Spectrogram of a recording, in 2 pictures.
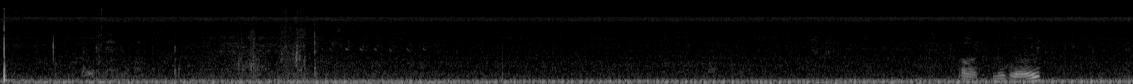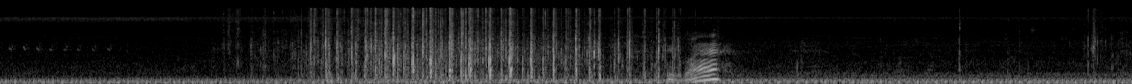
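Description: A small engine runs steadily with a low throb. About fourteen seconds in, there are four seconds of loud crackling and rustling of leaves and stems as a freshly landed fish thrashes in water hyacinth while it is grabbed by hand.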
